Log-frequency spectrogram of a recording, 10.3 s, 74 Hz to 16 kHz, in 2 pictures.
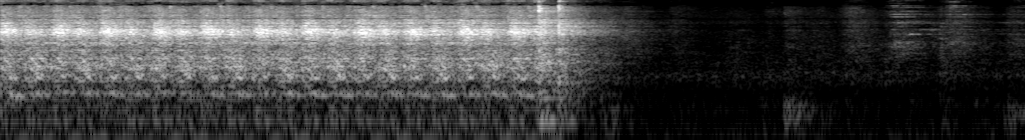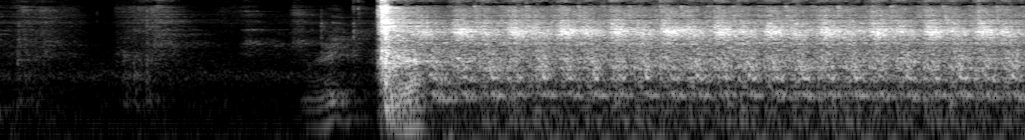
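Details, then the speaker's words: Barn-find Ford Escort RS Turbo Series 2: two long bursts of brisk, even cranking with no firing, after confirming good fuel pressure; engine turns freely but won't start, injector lines from metering unit to be checked. "actually worse than it it's not firing at all now mind you that was quite a lot of spinning over last time"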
